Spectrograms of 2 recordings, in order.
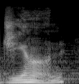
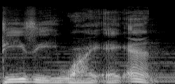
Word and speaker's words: Dzyan: Now, I briefly mentioned the Book of Dzyan in the last episode, and I did check on the pronunciation, so that is correct pronunciation. It's spelled D-Z-Y-A-N.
